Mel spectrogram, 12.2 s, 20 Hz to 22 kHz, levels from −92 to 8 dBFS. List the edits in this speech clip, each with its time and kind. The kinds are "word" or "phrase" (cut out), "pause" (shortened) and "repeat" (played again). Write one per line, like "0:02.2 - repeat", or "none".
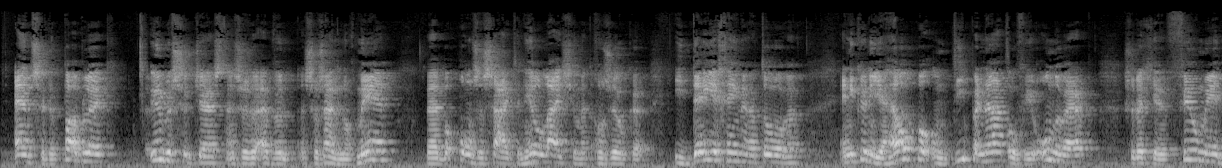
0:01.4 - word
0:04.6 - word
0:05.9 - word
0:10.1 - word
